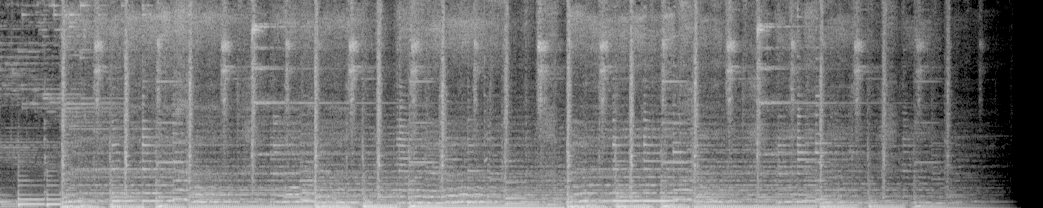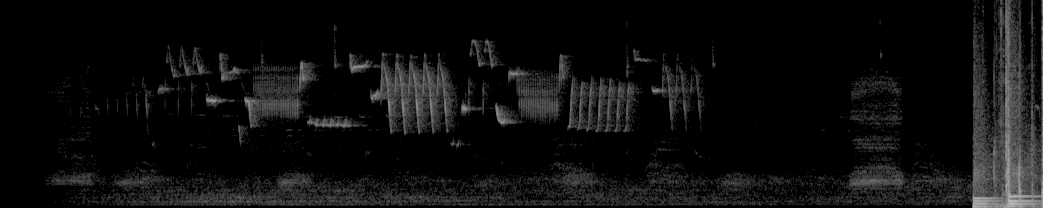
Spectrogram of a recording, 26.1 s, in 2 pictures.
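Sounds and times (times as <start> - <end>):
small birds chirping and trilling: 13.7 - 24.3.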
